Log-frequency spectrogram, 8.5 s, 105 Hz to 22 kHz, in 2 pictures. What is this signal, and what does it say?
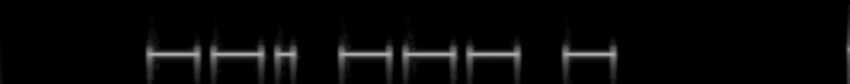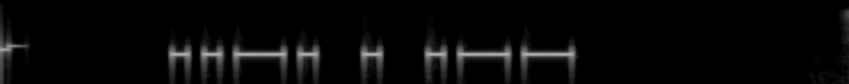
Morse code, heard as a keyed tone, about 15 wpm, 700 Hz. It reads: GOT FEW
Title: Sentences from Top 300 Words - New Word Drill - 15wpm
